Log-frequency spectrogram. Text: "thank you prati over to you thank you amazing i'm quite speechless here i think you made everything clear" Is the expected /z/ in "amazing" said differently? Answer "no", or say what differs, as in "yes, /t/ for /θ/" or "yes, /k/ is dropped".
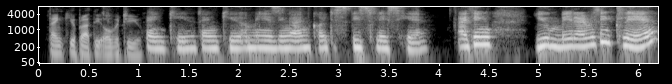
no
